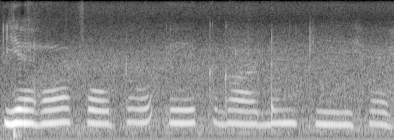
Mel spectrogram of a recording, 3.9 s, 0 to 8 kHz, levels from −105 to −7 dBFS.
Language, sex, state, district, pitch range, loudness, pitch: Hindi, female, Haryana, Rohtak, 240-255 Hz, -20 LUFS, 250 Hz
